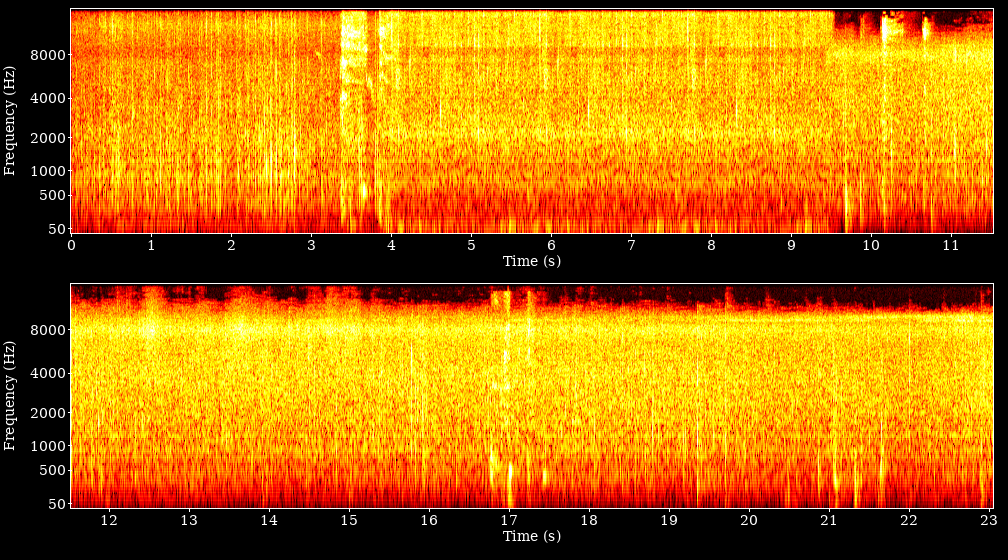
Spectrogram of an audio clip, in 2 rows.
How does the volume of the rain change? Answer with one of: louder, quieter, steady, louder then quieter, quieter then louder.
steady.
